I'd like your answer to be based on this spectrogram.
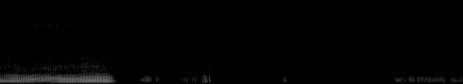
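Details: Pet dog asleep in the bedroom: a loud, low, rattling snore for about a second, then quiet with faint breaths and a softer snore at the end; snoring.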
